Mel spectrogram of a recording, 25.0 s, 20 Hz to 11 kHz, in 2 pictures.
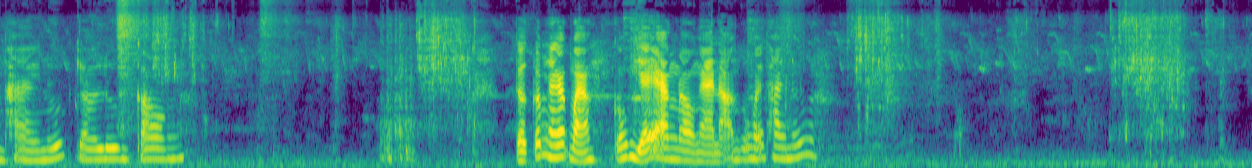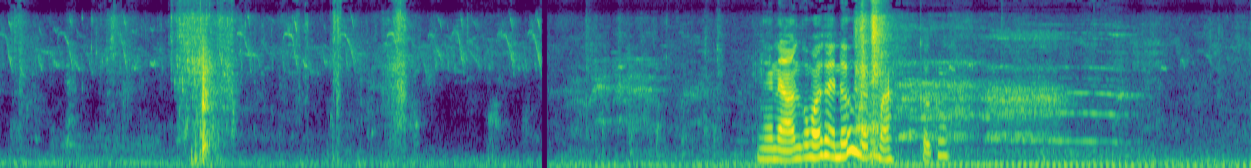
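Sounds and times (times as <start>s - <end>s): water poured from dipper splashing: 4.2s - 4.8s, 8.5s - 9.1s, 11.1s - 12.0s, 14.2s - 15.0s.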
